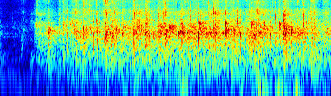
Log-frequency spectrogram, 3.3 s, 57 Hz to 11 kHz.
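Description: Audience applause for a mayoral candidate at a Strathroy-Caradoc Ward 1 all-candidates debate, a steady dense clapping that starts after a brief quiet moment and holds at full strength to the end.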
